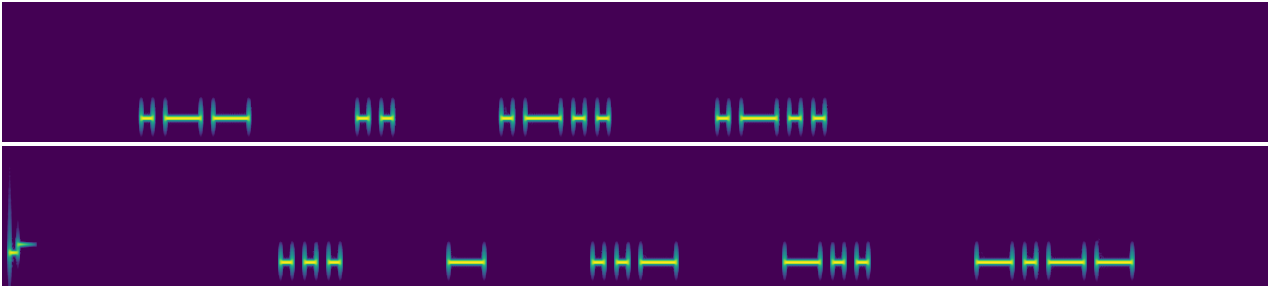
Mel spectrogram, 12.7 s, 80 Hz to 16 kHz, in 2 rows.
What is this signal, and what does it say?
Morse code, heard as a keyed tone, about 20 wpm, spaced as for 11 wpm, 690 Hz. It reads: WILL STUDY
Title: 3x Character Spacing - Top 500 Words - 20wpm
